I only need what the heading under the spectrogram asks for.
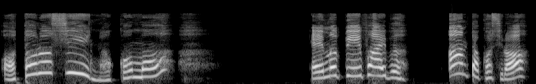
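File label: BUILD OVER Japanese; GF Alarm; UMP40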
